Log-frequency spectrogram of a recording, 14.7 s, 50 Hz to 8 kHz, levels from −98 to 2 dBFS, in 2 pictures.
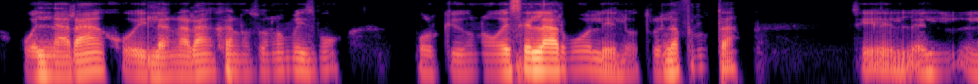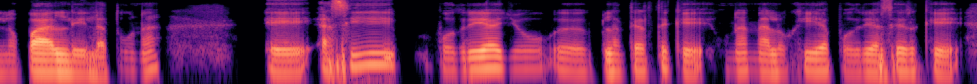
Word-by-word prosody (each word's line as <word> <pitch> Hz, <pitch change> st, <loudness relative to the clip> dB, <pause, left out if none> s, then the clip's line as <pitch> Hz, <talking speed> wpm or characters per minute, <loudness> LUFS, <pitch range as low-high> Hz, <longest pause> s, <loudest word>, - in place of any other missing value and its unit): o 95 Hz, -, -8 dB
el 90 Hz, 0 st, +3 dB
naranjo 100 Hz, +3 st, 0 dB
y 90 Hz, -, -1 dB
la 90 Hz, -1 st, 0 dB
naranja 100 Hz, +3 st, -1 dB
no 100 Hz, -1 st, -12 dB
son 105 Hz, +1 st, -15 dB
lo 110 Hz, -, -9 dB
mismo, 115 Hz, 0 st, -8 dB, 0.5 s
porque 100 Hz, +1 st, -12 dB
uno 105 Hz, 0 st, -9 dB
es 105 Hz, -, +1 dB
el 115 Hz, 0 st, +11 dB
árbol 115 Hz, +1 st, +5 dB
y -, -, -2 dB
el 100 Hz, -, -10 dB
otro 100 Hz, -1 st, -15 dB
es 105 Hz, -, -4 dB
la 110 Hz, -, +3 dB
fruta. 120 Hz, -, -7 dB, 0.8 s
Sí, -, -, -10 dB
el -, -, -5 dB
el 105 Hz, +2 st, -8 dB
el 100 Hz, -2 st, -12 dB
nopal 105 Hz, +1 st, +7 dB
y 95 Hz, -1 st, -1 dB
la 85 Hz, -, -2 dB
tuna, 115 Hz, +4 st, -11 dB, 0.8 s
eh, 105 Hz, 0 st, 0 dB
así 150 Hz, +2 st, 0 dB, 0.3 s
podría 120 Hz, +3 st, +3 dB
yo, 125 Hz, 0 st, -13 dB
eh, 105 Hz, -2 st, -6 dB
plantearte 105 Hz, +3 st, -3 dB
que 100 Hz, -3 st, -3 dB, 0.2 s
una 110 Hz, -1 st, -7 dB
analogía 110 Hz, 0 st, -2 dB
podría 100 Hz, 0 st, -3 dB
ser 105 Hz, -1 st, -2 dB
que 95 Hz, -3 st, -3 dB
105 Hz, 170 wpm, -23 LUFS, 100-115 Hz, 0.8 s, el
